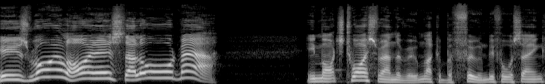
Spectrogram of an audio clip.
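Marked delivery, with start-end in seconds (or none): 0.0-2.2 rough, coarse, very high, loud bellowing voice. Entering a room without knocking, a man announces himself in a loud, coarse voice. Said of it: "announced himself in a loud, coarse voice".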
